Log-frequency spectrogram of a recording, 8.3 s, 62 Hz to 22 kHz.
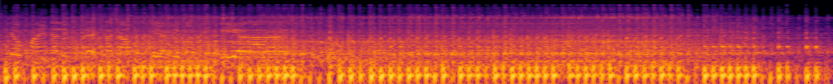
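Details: Old Royal Enfield Bullet 500cc after repair of the head block, rings and piston, and chain set, kick-started and idling with a slow even single-cylinder thump about four per second, with no ticking or clatter.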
